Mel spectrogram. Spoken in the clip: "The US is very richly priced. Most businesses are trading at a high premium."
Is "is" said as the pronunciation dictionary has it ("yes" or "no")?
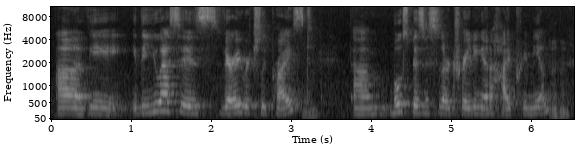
yes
